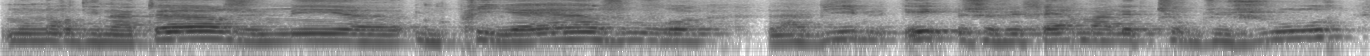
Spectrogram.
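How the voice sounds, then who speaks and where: A woman from Senegal talks her viewers through her morning in a relaxed, chatty vlog. The room around her gives the voice a clear echo, with a faint hiss underneath. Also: lowish voice, slow. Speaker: lifestyle vlogger. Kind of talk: casual vlog chat. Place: room at home. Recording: echoey room, faint noise.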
